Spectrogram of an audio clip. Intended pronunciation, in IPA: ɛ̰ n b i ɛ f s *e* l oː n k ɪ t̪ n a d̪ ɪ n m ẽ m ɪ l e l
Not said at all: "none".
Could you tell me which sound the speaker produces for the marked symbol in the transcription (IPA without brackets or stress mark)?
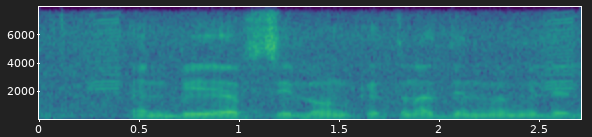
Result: i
